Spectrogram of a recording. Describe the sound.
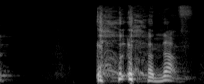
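A harsh cough breaks a near silence with a sudden noisy burst, then trails into a few voiced, throaty coughs and sounds over about a second.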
